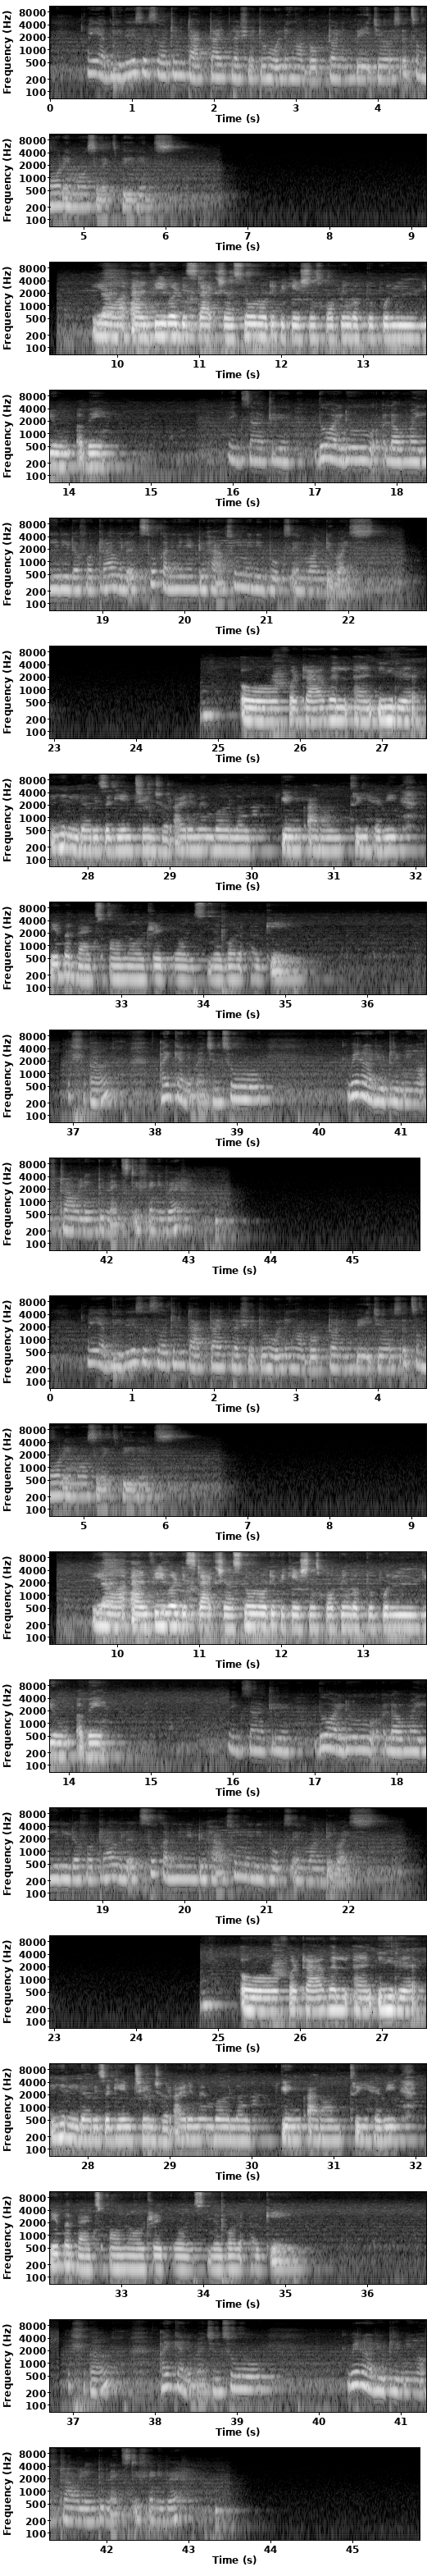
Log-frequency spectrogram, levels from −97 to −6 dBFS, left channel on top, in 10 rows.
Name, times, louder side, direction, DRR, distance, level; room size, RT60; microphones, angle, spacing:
voice 1, 0.0-6.7 15.6-22.7 36.8-43.5, left 1 dB, 25° left, 2.4 m, -32 dB
voice 2, 9.7-14.5 24.8-25.0 25.3-30.1 30.4-35.2, right 1 dB, 90° right, 1.8 m, -22 dB
30.0 x 19.0 x 9.5 m
head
